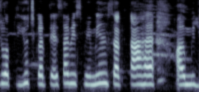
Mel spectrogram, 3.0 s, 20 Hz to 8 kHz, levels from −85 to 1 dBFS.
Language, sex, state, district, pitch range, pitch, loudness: Hindi, female, Bihar, Darbhanga, 270-305 Hz, 280 Hz, -18 LUFS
